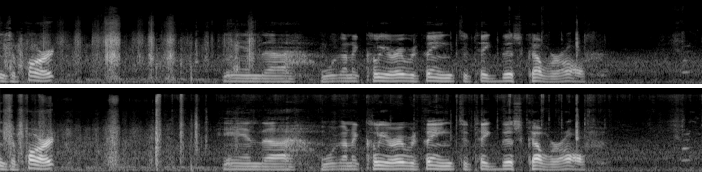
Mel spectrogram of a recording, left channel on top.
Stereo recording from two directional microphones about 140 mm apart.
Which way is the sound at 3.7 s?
50° right (ahead or behind).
